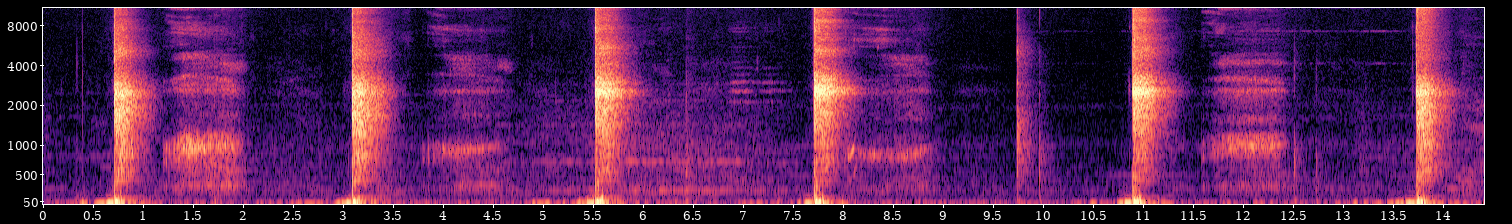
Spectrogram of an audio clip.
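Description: Tok sen wooden hammer striking a wooden stake held against a man's back, giving sharp wooden knocks. Six strikes, about two to three seconds apart, each followed by a short fainter tail.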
